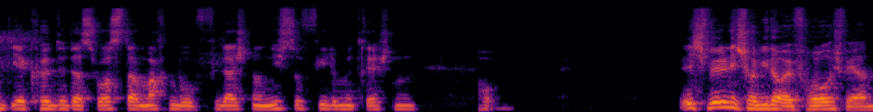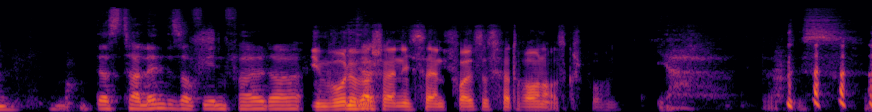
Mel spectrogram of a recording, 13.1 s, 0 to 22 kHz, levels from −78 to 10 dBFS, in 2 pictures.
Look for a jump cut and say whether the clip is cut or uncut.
cut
